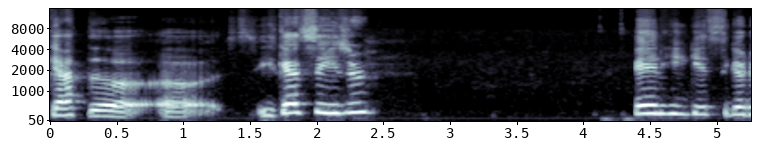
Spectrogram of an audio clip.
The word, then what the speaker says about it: Caesar: Kaiser. That's right. Well, you know, it should be Caesar. Yeah, but they pronounce it wrong.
